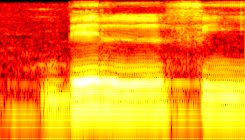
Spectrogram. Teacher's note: Maka cara bacanya durasinya dibaca panjang, boleh 2, 4 atau 6 harokat, asalkan selalu konsisten membacanya dalam satu kali bacaan. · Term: mad arid lis sukun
